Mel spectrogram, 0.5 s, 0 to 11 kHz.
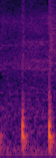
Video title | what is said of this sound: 2023 Acura MDX Type S - What Do You Get For $74,895? | it's not cheap plastic if you knock on it you can kind of hear that it's pretty thick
